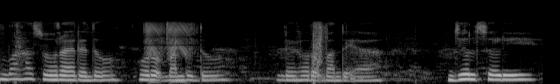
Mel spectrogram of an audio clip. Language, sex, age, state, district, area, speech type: Santali, female, 45-60, Jharkhand, Bokaro, rural, spontaneous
